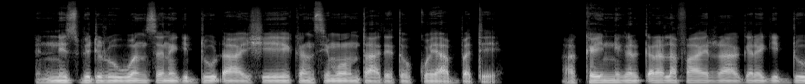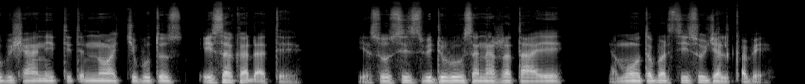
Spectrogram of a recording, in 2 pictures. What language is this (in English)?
Oromo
